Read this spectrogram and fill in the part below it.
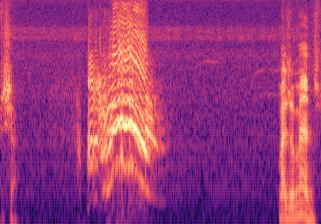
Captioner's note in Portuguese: Imitando o canto de um pavão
